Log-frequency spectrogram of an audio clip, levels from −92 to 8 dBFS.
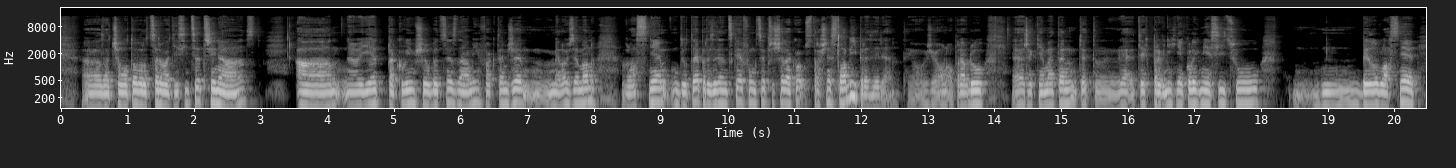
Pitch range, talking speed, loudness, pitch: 130-150 Hz, 110 wpm, -25 LUFS, 140 Hz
